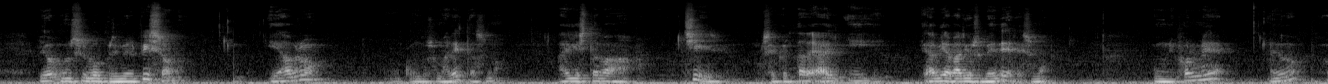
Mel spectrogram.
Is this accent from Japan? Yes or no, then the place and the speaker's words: yes; Japan; Spanish is a second language; now in Murcia, Spain; vengo de Murcia, ¿no? ¿De Murcia? Pero tú no eres chino, no, pues soy japonés. Pero tú hablas español bastante bien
